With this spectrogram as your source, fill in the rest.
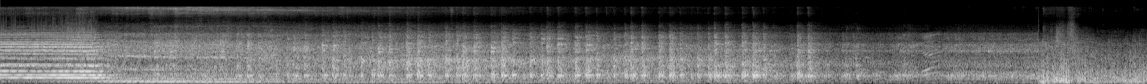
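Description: A passenger train rumbles and clatters past on the rails.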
